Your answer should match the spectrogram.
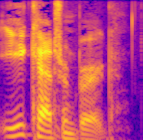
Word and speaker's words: Yekaterinburg: E Katrinburg.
